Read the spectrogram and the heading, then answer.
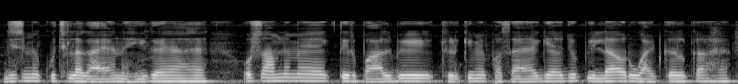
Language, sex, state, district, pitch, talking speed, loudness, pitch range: Hindi, male, Jharkhand, Ranchi, 140 Hz, 195 wpm, -15 LUFS, 135-145 Hz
